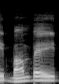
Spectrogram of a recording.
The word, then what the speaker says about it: Bombe: National Raspberry Bombay Day. Bombay Day. B-O-M-B-E Day.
